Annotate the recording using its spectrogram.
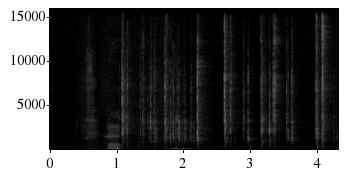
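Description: Typing on a computer keyboard: a run of quick key clicks, with a low thump about two seconds in.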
